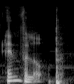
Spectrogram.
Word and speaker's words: envelop: had collected $96。所以他收集到了96块了，which they put into an envelope and sent to the woman。所以这96块他们放进了一个信封里，送给了那个女人。所以我们今天讲一个字，就是 envelope。那 envelope 有什么好讲？不就信封吗？可以，没错。可是呢，我们再多讲一下。所以名词信封没问题，可是它可以变成一个动词，就把你的一去掉，那它的发音变成 envelope。听一下这个分别：envelope、envelope。就像 develop，把那个 d 换成了 en， envelop。那 envelop 的意思是，这边有中文写给你，覆盖啦、包住啦、围绕啦、笼罩啦之类的。马上看一个例句，这个例句就是这边有个墓园，好，就是这个坟场，那看起来呢，哈，鬼鬼怪怪的。然后而且他又被这个迷雾笼罩着、哦、可能有一些这个你知道水蒸气啊这些的，所以读一下这句子给你听。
